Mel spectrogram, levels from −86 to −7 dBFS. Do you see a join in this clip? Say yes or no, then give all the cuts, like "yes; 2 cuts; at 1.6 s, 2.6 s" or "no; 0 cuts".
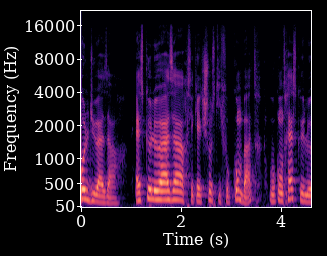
yes; 1 cut; at 1.0 s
